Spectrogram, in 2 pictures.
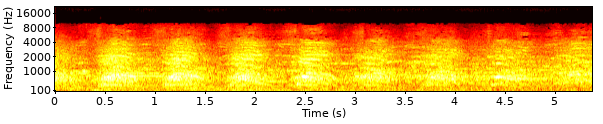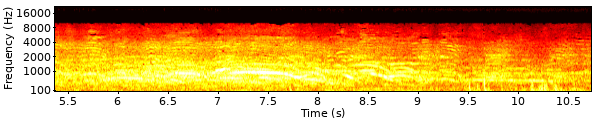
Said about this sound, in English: Those are Minneapolis protesters yelling shame, shame at Mayor Jacob Frey.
